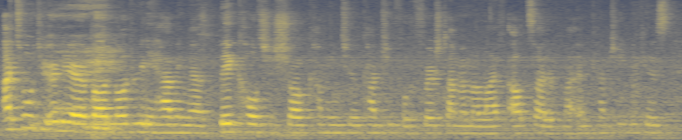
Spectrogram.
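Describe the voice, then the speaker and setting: Fast and steady in tone, a young South African woman with a lowish voice answers interview questions thoughtfully, her speech dotted with ums; Afrikaans is her mother tongue. It's a noisy recording from an echoey room with the microphone at a distance.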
